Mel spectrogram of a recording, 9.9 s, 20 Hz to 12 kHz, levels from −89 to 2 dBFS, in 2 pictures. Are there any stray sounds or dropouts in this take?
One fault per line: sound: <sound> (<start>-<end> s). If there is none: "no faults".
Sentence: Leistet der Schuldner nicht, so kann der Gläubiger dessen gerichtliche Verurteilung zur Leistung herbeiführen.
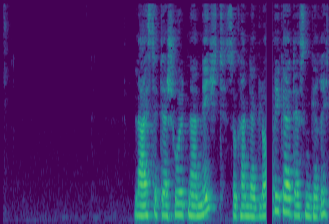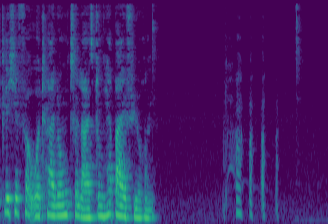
sound: dropout (4.0-4.1 s)
sound: laugh (8.3-9.1 s)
